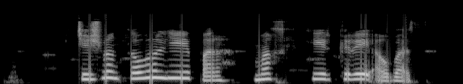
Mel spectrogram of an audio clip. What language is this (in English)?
Pashto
